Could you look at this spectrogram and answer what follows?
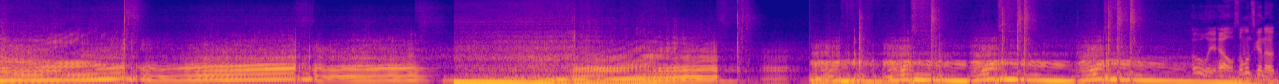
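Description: A Ford Focus RS fitted with an aftermarket exhaust accelerates hard on back roads, its engine note sweeping up through repeated loud, close revs with brief gear-change dips and crackles between pulls.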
